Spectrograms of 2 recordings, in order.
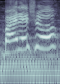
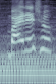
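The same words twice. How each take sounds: The two takes are said the same way.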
